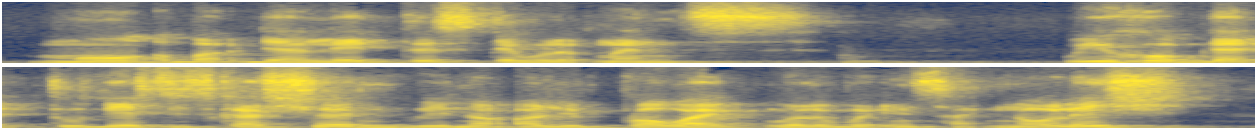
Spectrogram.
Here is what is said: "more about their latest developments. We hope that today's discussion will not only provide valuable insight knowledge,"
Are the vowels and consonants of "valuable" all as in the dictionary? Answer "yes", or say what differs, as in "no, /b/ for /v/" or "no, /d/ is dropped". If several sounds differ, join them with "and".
no, /w/ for /v/ and /b/ is dropped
